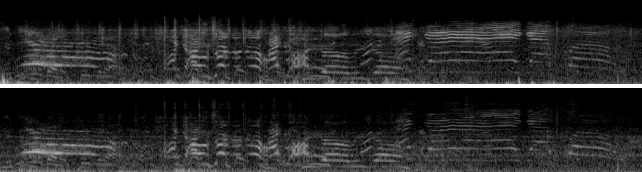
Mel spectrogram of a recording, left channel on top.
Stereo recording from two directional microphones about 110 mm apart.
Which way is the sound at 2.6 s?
15° left (ahead or behind).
